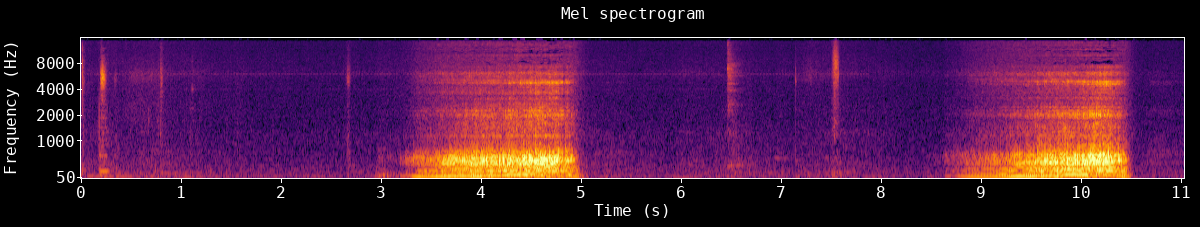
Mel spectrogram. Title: My 19 year old brother snoring hahahahaha!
